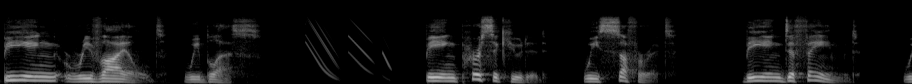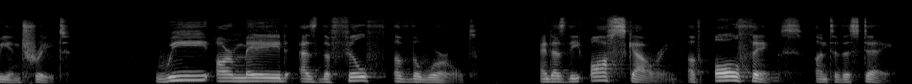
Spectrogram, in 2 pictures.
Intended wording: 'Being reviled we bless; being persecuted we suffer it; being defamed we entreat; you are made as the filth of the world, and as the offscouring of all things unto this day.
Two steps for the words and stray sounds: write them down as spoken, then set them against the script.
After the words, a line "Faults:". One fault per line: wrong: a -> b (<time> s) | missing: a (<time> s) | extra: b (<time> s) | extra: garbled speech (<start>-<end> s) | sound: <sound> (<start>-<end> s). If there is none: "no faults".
'Being reviled we bless; being persecuted we suffer it; being defamed we entreat; we are made as the filth of the world, and as the offscouring of all things unto this day.
Faults:
sound: chirp (3.1-3.9 s)
wrong: you -> we (10.7 s)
